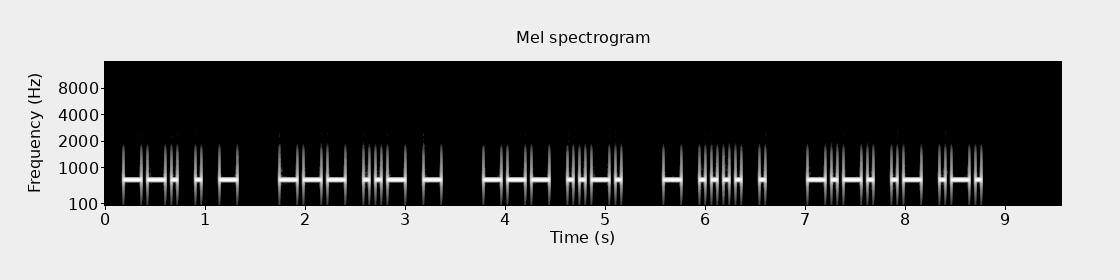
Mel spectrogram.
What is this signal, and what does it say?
Morse code, heard as a keyed tone, about 20 wpm, 700 Hz. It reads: GET OUT OF THE CAR
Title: Sets of 5 Words Encore2 20wpm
